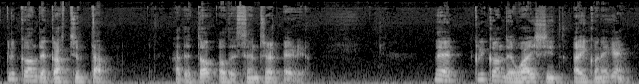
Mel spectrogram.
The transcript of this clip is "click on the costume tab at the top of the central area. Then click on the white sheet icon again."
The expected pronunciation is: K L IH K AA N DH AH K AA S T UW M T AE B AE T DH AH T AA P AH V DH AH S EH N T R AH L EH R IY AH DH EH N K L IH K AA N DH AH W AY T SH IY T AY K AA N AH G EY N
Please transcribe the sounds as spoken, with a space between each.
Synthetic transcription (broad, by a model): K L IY K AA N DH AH K AA S T UW M T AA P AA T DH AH T AA P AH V DH AH S EH N T R AH L EH R IY AH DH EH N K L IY K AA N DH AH W AY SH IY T AY K AA N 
